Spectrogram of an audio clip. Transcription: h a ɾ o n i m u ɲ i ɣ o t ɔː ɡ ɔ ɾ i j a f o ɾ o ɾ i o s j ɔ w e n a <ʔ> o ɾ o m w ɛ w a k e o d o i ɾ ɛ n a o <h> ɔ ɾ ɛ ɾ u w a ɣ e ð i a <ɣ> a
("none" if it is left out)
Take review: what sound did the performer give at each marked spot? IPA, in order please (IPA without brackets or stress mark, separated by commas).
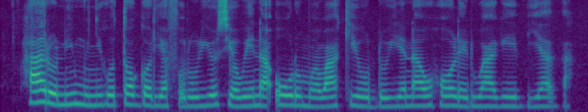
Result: ʔ, h, ð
